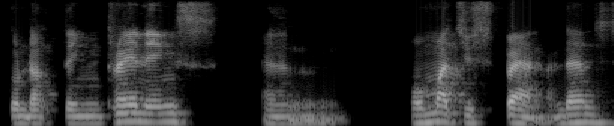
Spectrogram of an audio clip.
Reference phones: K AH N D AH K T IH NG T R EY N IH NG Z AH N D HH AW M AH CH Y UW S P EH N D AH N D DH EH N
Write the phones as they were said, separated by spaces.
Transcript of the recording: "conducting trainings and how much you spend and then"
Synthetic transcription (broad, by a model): K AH N D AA K T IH NG T R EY N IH NG S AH N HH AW M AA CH Y UW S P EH N AH N D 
